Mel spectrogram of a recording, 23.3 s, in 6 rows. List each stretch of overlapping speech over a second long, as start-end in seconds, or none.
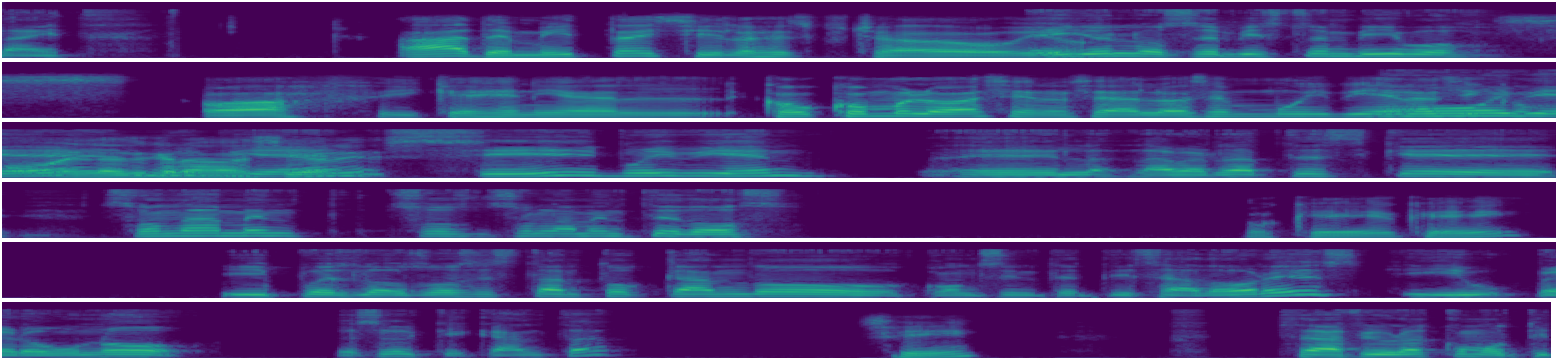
7.3-8.9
